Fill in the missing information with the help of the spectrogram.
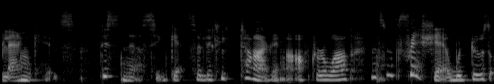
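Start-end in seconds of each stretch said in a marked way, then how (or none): none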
